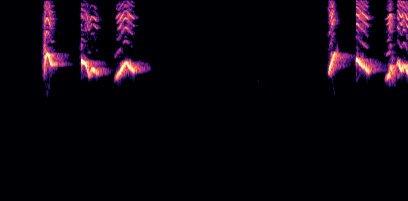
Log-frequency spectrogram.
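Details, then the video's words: Black-throated grosbeak (bico-de-pimenta or pimentão, Saltator fuliginosus) singing, recorded for teaching and training captive birds: two phrases of three loud, clear whistled notes, each note slurring slightly downward, separated by a silent gap of about two seconds, with no background sounds. "Canto do BICO DE PIMENTA para Ensinamento e Treino (Pimentão)"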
